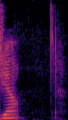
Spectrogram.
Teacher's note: یا زبان کے بیچ کے حصے سے ادا ہوتا ہے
